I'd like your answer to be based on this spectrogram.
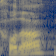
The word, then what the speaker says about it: roda: Z portugalskiego R jak H się wymawia? Mniej więcej. Tak, tak, znaczy wszędzie masz rację, tylko jak powiedziałbyś roda, też byś się nie mylił, ponieważ okay, w różnych częściach w Brazylii troszeczkę inne są odmiany, inaczej okay mówią.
